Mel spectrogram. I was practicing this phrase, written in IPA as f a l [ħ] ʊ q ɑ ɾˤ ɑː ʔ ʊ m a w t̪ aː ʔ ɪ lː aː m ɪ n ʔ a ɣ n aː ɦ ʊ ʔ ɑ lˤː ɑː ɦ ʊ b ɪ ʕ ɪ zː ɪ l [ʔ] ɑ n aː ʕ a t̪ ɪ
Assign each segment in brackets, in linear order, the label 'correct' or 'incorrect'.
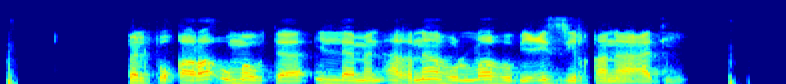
incorrect, incorrect

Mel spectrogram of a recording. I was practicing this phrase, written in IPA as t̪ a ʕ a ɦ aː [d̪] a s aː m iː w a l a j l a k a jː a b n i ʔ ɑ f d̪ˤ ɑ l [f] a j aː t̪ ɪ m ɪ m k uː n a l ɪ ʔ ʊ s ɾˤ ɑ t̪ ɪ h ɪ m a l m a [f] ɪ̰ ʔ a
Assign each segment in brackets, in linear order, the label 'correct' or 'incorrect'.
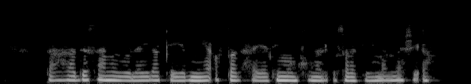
correct, incorrect, incorrect

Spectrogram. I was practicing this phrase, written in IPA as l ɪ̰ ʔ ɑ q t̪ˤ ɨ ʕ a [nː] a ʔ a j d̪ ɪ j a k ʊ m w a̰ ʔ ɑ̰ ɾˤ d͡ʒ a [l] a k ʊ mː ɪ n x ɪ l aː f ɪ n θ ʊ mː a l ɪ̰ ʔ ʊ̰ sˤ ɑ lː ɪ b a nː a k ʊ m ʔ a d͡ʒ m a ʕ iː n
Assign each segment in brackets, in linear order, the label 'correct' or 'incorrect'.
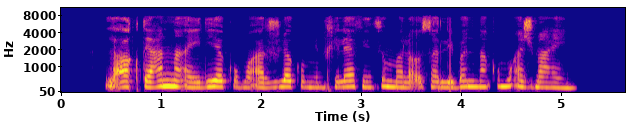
correct, correct

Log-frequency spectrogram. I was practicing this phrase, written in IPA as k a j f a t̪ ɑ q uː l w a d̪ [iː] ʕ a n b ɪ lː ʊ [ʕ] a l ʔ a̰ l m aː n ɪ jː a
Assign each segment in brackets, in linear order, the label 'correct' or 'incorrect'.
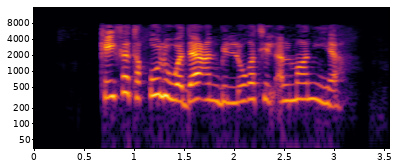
incorrect, incorrect

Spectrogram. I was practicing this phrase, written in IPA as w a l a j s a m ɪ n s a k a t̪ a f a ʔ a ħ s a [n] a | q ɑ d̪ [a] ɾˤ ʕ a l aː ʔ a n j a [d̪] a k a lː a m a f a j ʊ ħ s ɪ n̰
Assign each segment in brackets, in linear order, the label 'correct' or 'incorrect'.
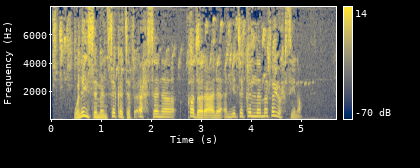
correct, incorrect, incorrect

